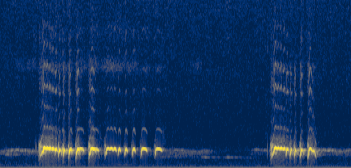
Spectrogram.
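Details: Local zebra dove in full voice, a clear, loud song played to prompt silent birds to sing: a rapid stuttering phrase of cooing notes that slows into separate coos, a brief pause, then another quick burst.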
